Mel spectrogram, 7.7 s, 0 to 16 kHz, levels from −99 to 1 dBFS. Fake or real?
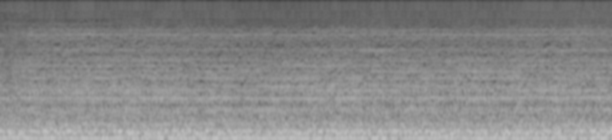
real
